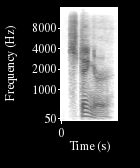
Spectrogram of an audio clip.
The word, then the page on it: stinger: American English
